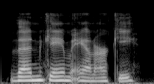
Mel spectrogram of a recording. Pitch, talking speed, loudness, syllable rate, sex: 170 Hz, 115 wpm, -18 LUFS, 4.0 syllables/s, female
